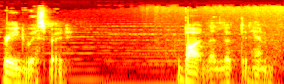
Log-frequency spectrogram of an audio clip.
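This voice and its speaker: A man with a very low voice narrates a scripted fantasy tale. He reads in a storyteller's register, with music playing faintly behind him. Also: steady tone, measured pace, vocal fry, warm tone. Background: background music.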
